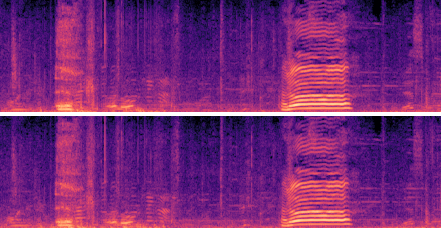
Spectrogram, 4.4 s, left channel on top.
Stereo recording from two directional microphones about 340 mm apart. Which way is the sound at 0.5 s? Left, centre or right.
Centre.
